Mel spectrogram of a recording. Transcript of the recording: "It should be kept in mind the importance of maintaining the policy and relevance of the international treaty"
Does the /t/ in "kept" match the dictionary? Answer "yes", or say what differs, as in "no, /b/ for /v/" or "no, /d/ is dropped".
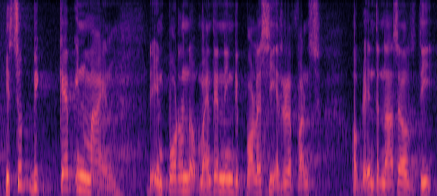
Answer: no, /t/ is dropped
